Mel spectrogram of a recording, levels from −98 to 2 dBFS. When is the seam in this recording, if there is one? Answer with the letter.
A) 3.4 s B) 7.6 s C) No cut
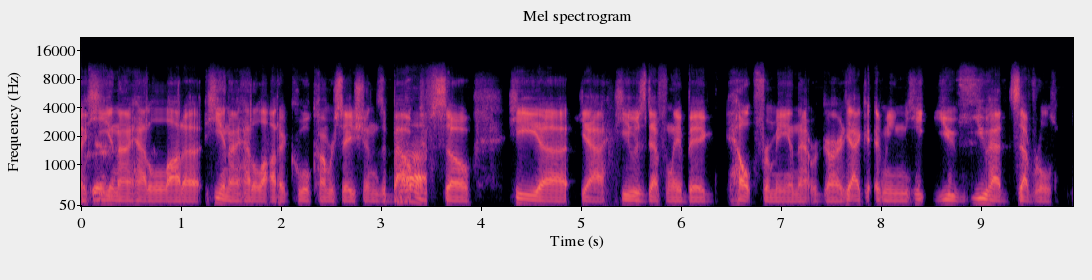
A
